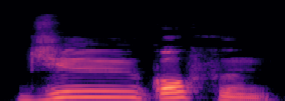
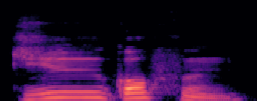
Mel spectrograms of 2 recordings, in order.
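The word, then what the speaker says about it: 十五分: triangle number for example 15 minutes is ju gofun because triangle number is five i mean go and then it's fun type so 15 minutes is ju gofun ju gofun in other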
